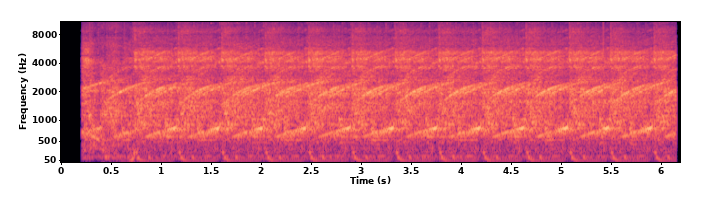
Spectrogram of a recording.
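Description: Loud sound-system music with a siren-like effect: a rising pitch sweep repeats a little over twice a second over a steady bass beat.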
